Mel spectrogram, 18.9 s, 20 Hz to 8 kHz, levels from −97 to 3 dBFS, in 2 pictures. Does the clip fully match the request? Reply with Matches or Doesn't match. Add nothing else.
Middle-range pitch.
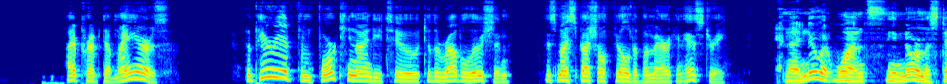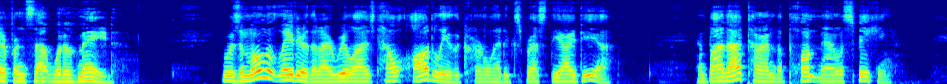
Matches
